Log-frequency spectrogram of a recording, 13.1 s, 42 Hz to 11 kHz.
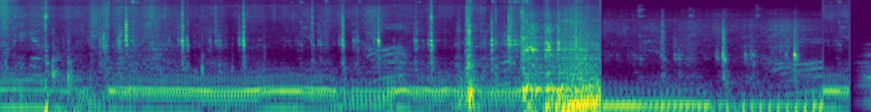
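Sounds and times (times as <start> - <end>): clanks and rattles: 0.0 - 12.8
vehicle engine running low revs: 0.0 - 12.8.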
